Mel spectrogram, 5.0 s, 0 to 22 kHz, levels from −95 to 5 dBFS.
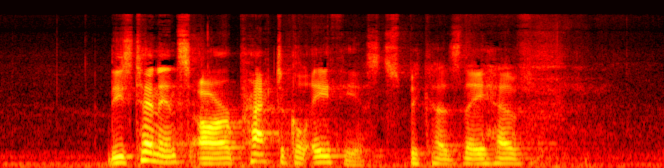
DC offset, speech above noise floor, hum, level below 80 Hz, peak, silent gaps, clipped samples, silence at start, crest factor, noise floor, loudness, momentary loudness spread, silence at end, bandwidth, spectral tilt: under 0.1%; 28 dB; none; -50 dBFS; -4 dBFS; none; under 0.1%; 0.8 s; 20 dB; -50 dBFS; -22 LUFS; 15 LU; 0.75 s; 15.5 kHz; -4.5 dB/octave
